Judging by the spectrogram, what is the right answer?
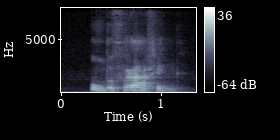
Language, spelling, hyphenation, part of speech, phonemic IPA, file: Dutch, ondervraging, on‧der‧vra‧ging, noun, /ˌɔndərˈvraɣɪŋ/, Nl-ondervraging.ogg
- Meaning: questioning, interrogation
